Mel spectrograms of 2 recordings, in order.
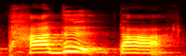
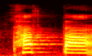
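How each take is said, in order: First: The final t is released with an extra vowel. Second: The final t is stopped without a vowel. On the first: The speaker calls it wrong. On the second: The speaker calls it right.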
